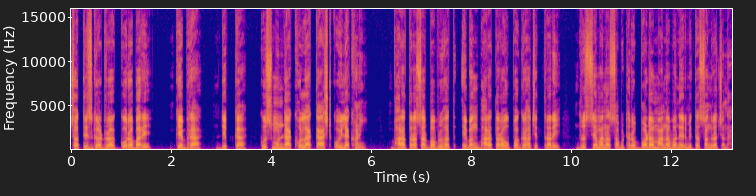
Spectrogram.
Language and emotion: Odia, neutral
